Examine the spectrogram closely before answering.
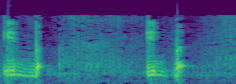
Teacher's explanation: There's no air that passes out of the mouth when you say ib. Ib. Not like if it has humps, but the ba, it has that jahar, meaning we hold the air in its makhraj.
